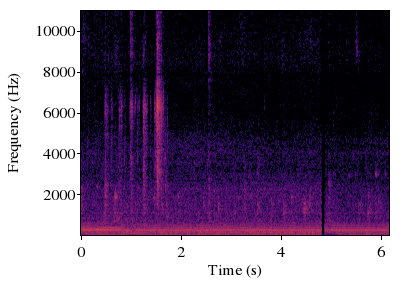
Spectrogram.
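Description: Near silence: faint room tone with a steady low hum and a few faint small clicks in the first two seconds.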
